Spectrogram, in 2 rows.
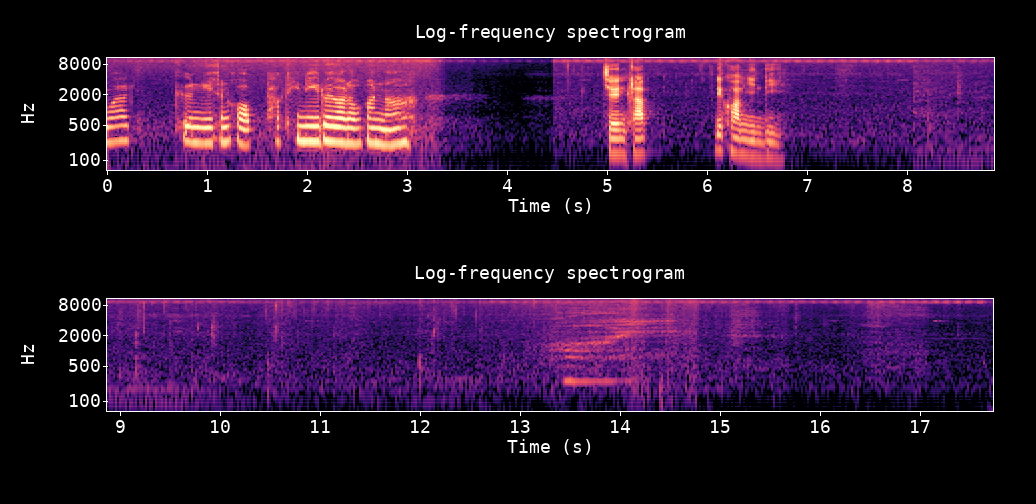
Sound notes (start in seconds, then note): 13.2 sighs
